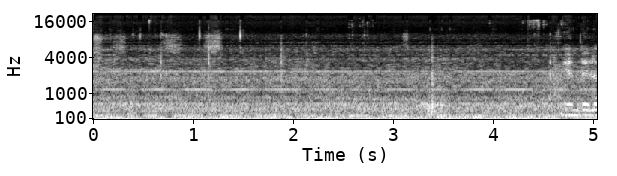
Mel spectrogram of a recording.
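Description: Airplane cabin waiting before takeoff on a Chicago to St. Louis flight: a steady, low engine and ventilation drone fills the cabin, with faint murmuring voices underneath.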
